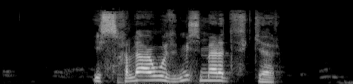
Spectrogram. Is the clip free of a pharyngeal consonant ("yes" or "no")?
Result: no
